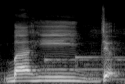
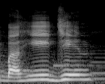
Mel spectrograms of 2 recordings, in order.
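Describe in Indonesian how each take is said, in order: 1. Kata ini berakhir dengan konsonan yang dipantulkan (qalqalah). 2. Kata ini berakhir dengan bunyi vokal tambahan. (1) "maka dibaca bahij" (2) "Tidak boleh dibaca bahijin"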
